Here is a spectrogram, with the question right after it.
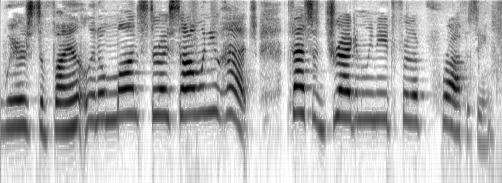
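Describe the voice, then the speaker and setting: A woman's put-on character voice, hissing, extremely high-pitched, at a fairly quick pace. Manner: hissing, menacing.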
